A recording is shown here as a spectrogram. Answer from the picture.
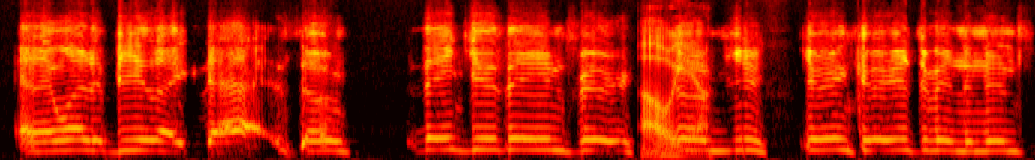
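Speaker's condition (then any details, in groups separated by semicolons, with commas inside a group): Cerebral palsy; limited wheelchair mobility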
